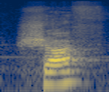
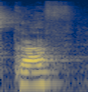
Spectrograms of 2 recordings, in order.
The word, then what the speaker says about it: Schaff: em inglês do philips chá se você pronunciar como é a origem do nome dele né suíça ou philips cafe como os americanos vão fazer tá philip schaff um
